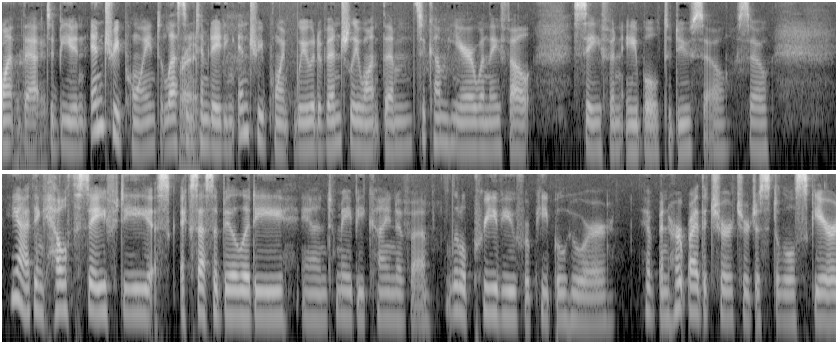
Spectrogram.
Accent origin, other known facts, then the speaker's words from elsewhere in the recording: Kentucky, United States; I'm from Kentucky, by the way.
